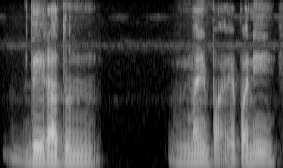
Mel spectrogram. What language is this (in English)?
Nepali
